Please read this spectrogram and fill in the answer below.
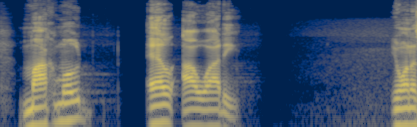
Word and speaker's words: Mahmoud Elwadi: Mahmoud El Awadi. You want to say it for us? Say your name correctly. Mahmoud El Awadi.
